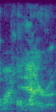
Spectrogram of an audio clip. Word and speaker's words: Palmyra: It's an L. Palmyra.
